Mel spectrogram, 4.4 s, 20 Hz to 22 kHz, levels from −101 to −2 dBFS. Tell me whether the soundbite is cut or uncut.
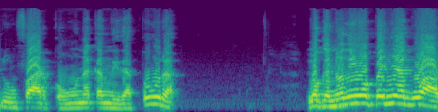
uncut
